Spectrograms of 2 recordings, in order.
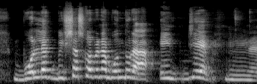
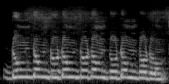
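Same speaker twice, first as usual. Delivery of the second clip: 1 mock drumroll; 2 semitones higher, 6 dB quieter than usual. Dramatic drumroll before a reveal.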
